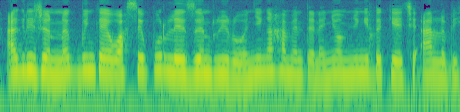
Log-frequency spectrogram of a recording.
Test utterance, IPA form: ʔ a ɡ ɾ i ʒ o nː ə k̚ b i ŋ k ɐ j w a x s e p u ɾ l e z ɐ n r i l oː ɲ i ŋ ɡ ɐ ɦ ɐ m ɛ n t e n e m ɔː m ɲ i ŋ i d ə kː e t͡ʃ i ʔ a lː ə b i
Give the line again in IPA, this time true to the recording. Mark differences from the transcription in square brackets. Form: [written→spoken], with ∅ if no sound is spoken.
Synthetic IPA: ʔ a ɡ ɾ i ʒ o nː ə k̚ b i [ŋ→ɲ] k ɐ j w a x s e p u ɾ l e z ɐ n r i [l→ɾ] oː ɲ i ŋ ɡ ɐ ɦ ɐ m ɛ n t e n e [m→ɲ] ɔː m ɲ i ŋ i d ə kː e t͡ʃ i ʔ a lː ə b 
